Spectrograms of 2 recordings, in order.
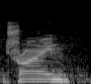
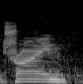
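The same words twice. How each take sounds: First: The word is said the American way. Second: The word is said the American way.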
